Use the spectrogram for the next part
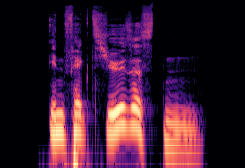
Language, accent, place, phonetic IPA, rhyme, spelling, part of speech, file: German, Germany, Berlin, [ɪnfɛkˈt͡si̯øːzəstn̩], -øːzəstn̩, infektiösesten, adjective, De-infektiösesten.ogg
- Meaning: 1. superlative degree of infektiös 2. inflection of infektiös: strong genitive masculine/neuter singular superlative degree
